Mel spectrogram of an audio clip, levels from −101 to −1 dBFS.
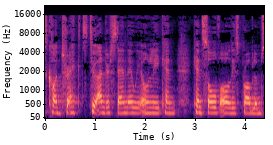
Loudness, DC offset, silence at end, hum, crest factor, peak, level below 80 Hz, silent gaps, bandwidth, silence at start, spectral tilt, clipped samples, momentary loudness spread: -25 LUFS; under 0.1%; 0 s; none; 16 dB; -8 dBFS; -74 dBFS; none; 15.5 kHz; 0 s; -4 dB/octave; under 0.1%; 10 LU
